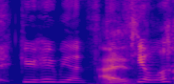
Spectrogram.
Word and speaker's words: spathula: Can you hear me on spathula? I suspect that's supposed to be pronounced spatula, but it looks like it's supposed to be pronounced spathula with a TH.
